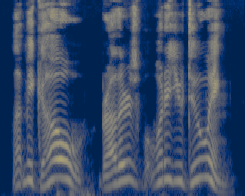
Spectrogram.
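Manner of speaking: acted, high-pitched anguished crying out. Narrating a kid in a pit calling out to his brothers, an anguished cry. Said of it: "hear him calling out in anguish".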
